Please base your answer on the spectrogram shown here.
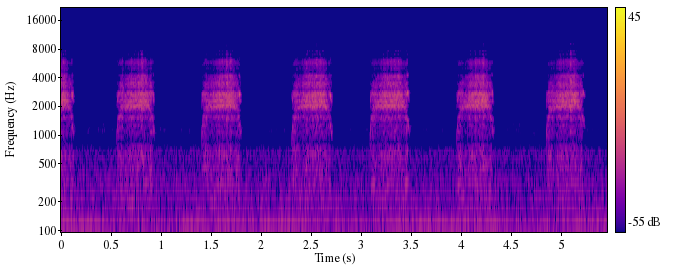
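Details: Florida barn owl, wild, filmed by a nest camera where a female perks up; six raspy, noisy screeches come at nearly one-second intervals over a faint low rumble.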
